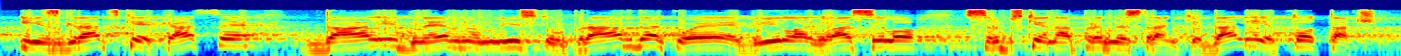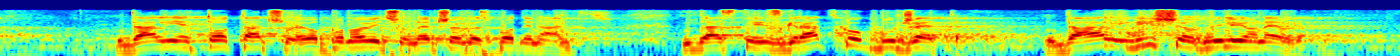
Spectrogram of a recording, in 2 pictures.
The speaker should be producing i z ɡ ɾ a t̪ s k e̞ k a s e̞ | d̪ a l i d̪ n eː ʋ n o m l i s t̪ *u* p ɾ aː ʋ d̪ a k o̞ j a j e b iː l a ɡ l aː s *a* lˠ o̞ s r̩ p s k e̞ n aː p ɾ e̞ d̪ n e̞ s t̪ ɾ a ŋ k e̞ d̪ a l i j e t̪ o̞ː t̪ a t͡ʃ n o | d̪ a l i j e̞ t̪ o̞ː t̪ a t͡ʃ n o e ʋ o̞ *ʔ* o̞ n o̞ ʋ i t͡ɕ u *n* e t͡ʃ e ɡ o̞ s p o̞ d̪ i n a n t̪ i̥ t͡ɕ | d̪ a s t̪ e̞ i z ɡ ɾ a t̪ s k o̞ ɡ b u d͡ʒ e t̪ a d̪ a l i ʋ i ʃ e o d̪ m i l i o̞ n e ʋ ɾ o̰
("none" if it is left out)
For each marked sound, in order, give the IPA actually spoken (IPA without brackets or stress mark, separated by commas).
u, i, p, n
